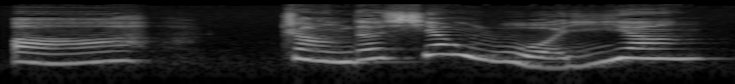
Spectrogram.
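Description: A woman voicing a big tyrannosaurus who turns into a gentle father, speaking in a gruff, drawn-out way. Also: sits high, animated, full character voice.

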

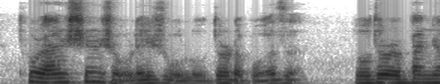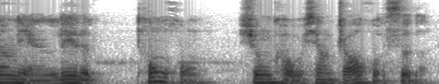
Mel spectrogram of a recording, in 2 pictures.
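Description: A man's voice: mid-range voice, mellow, husky. A man telling a story with vivid, dramatic narration. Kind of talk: spoken storytelling.

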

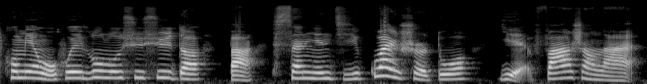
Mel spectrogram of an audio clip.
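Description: A young girl hosting a storytelling show, reading a children's diary story aloud in an expressive, dramatic way. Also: sits high, takes it slowly.

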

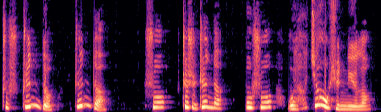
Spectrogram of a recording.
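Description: A woman voicing an excited, emotional little bear cub in a bedtime story, calling out loudly and insistently. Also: high-pitched, slow. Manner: shouting, insistent.

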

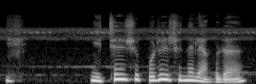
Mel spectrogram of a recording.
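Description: A man's voice: high voice, big pitch swings, brisk, warm tone, a little hiss or hum. A man doing a fretful, worried patient. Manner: fretful, questioning. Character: anxious, worried hospital patient.

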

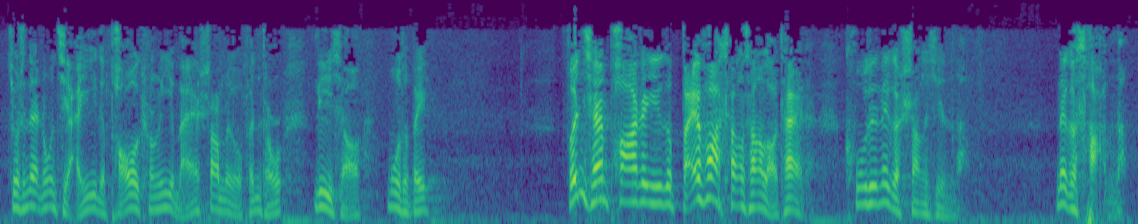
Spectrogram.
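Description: A man with a husky, medium-pitched voice tells an old legend in a casual, chatty folk-tale style, acting out the quoted lines. The recording is dull and lo-fi with long reverb.

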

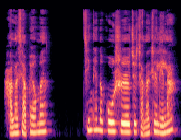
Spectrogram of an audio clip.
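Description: A woman reading a children's picture book aloud with expressive, bouncy sound words. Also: a little high, a little fast, husky. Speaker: children's story reader. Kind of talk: storybook narration for children.

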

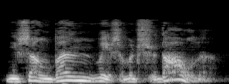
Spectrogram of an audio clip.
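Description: A man voicing a husky old miser-turned-kind boss. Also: animated, measured pace. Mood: gruff. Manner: low growling, then warm and generous.

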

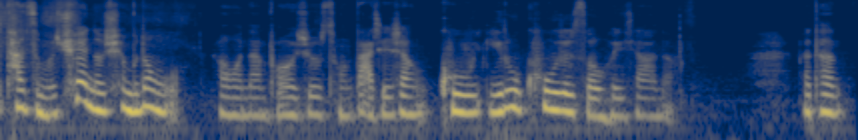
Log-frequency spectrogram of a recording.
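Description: A young woman telling a personal story as a podcast guest, lively and animated, briefly voicing the people she quotes. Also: on the low side, brisk.

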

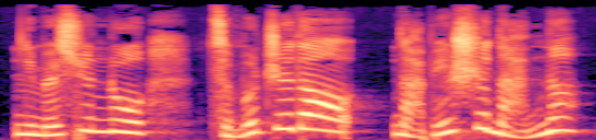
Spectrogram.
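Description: A woman's voice: fairly high pitch, sing-song, moderate pace, fairly bright tone, dry recording, clean studio sound. A woman voicing a friendly, brave little male polar bear cub who talks eagerly and reassuringly in a bedtime storybook.

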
